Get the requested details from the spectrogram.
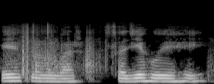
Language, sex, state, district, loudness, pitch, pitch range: Chhattisgarhi, male, Chhattisgarh, Jashpur, -18 LUFS, 145 Hz, 140-150 Hz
